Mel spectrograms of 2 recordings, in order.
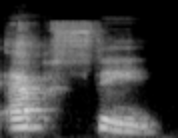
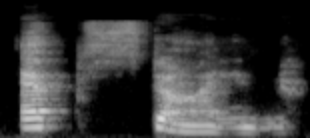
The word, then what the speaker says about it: Epstein: his name Brian Epstein I called him Brian Epstein and at that moment he said no my last name is Epstein okay and so I've always referred to him as Epstein now because I made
